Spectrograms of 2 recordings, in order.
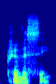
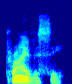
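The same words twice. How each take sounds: First: It is said with a British pronunciation. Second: It is said with an American pronunciation. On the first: "that's the uh, British pronunciation" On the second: "And then you've got the American pronunciation"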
